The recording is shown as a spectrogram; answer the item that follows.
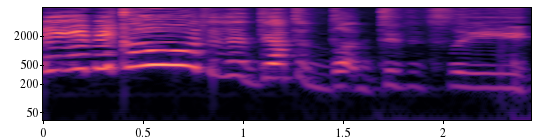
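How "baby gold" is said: put-on Scottish-sounding leprechaun accent, higher and louder. Mocking an actor's leprechaun accent in a film: Scottish-sounding Irish accent imitating Gerard Butler. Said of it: "Scottish, he goes".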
